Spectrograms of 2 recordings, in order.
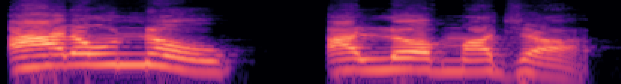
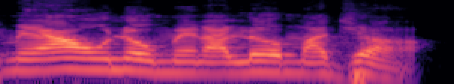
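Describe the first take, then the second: First: Mock noncommittal answer. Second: Low-key, softer imitation of a noncommittal player; retold noncommittal answer. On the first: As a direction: replay the player's dodge emphatically, in two separate beats. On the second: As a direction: toss off the quoted dodge quietly, all run together. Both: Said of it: "he was like".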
